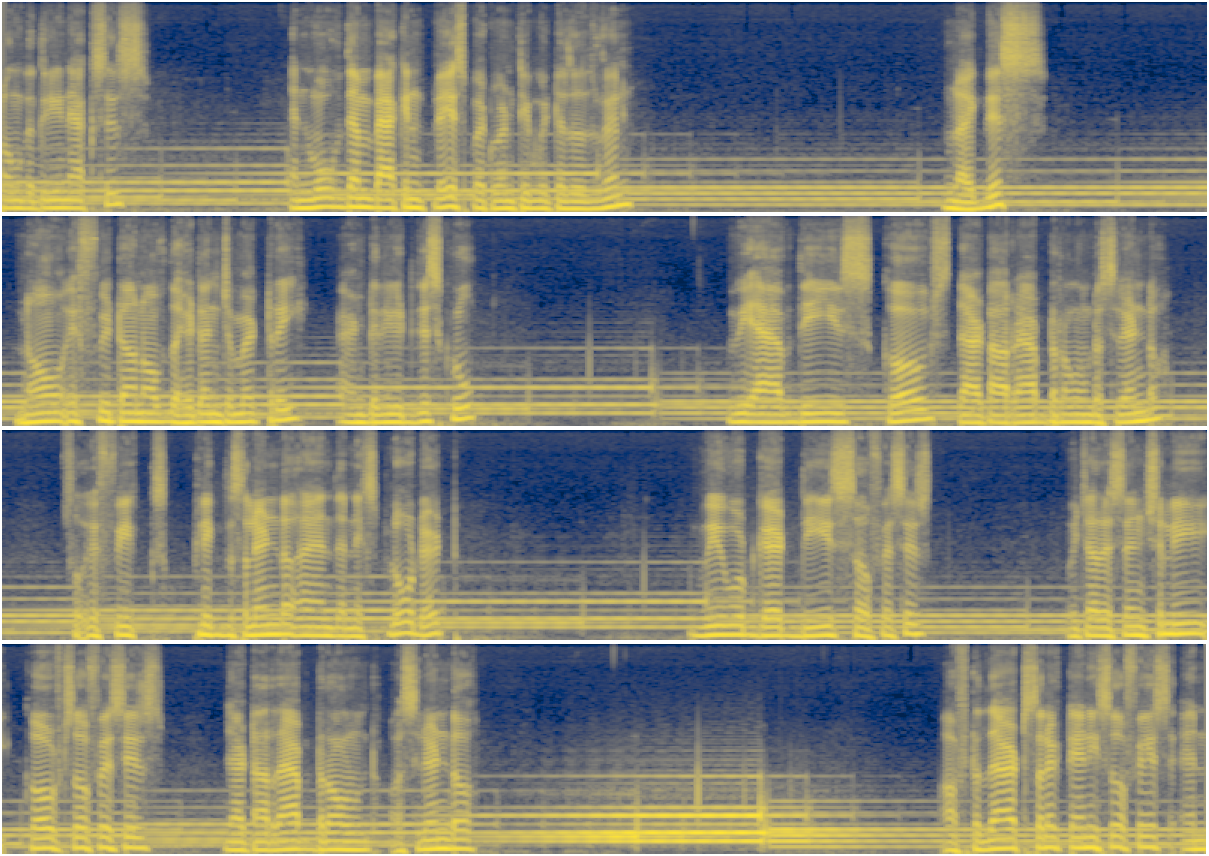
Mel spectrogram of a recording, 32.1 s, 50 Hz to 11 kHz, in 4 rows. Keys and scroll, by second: 1.7 m, 3.0 KP_2, 3.3 KP_0, 4.0 Return, 5.8 space, 11.5 d.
